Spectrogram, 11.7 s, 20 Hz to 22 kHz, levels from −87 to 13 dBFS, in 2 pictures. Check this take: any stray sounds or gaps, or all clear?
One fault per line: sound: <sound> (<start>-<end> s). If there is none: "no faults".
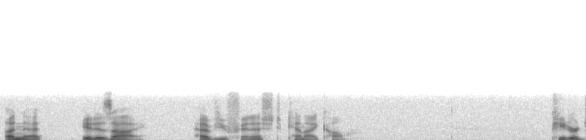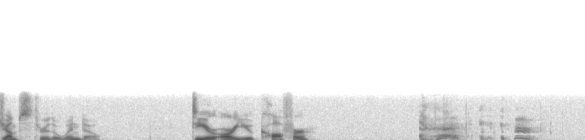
sound: throat clearing (10.1-11.5 s)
